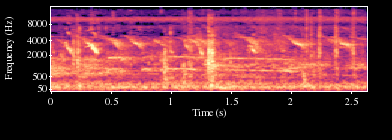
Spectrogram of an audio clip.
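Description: A hen clucks in short, scattered calls over a steady farmyard background, with bird chirps and a few brief flutters mixed in, moderately near and not very loud.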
